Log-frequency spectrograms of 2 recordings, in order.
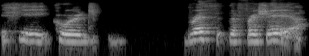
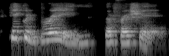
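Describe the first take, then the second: First: The vowel in breathe is short, as in breath. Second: The vowel in breathe is long, as in breeze. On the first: The speaker calls it wrong. "if it doesn't make sense to say" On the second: The speaker calls it right. "another way to say that word that would make sense and sound right"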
